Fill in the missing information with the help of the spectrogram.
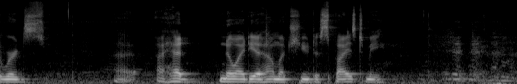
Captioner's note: laughter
